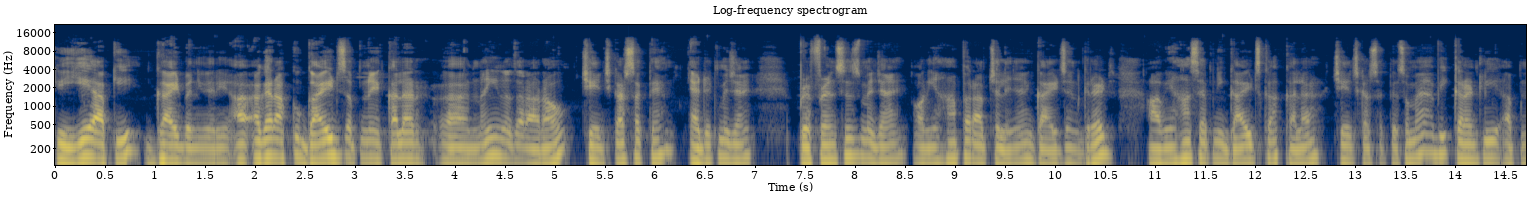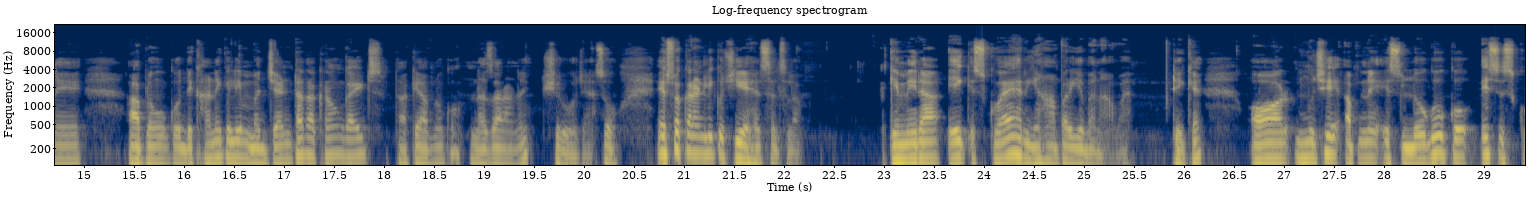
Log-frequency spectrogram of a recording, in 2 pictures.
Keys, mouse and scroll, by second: 6.2 click, 12.8 click, 16.6 click, 18.9-19.6 alt+scroll down 1, 20.8-21.4 alt+scroll up 1, 27.2-29.4 drag.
